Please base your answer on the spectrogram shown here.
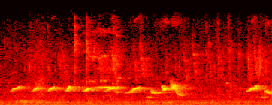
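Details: Tangse-type Aceh white-rumped shama, singing to outdo a rival: a steady run of about a dozen short whistled notes at even pitch, ending in a quick dropping flourish, with a later pair of notes.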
